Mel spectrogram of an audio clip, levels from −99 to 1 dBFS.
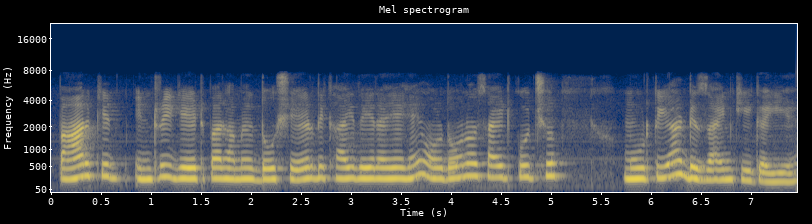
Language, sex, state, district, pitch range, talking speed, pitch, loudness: Hindi, female, Bihar, Begusarai, 225-255 Hz, 170 wpm, 235 Hz, -17 LUFS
